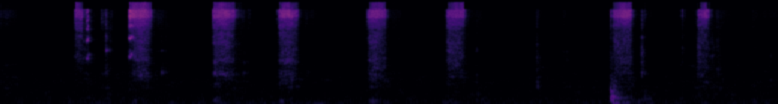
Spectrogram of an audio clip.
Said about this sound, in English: So what I'm going to do is just have a little bit of Lysol.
